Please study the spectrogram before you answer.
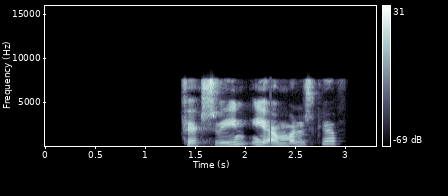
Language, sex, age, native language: Icelandic, female, 40-49, Icelandic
